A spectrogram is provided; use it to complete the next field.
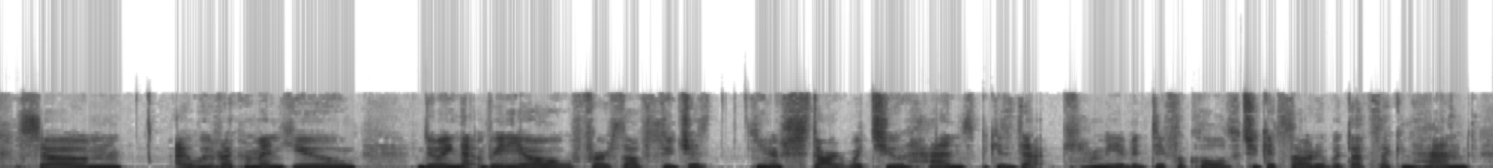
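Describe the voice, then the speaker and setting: A woman's fairly high voice with a Dutch accent, monotone, flat intonation, very even loudness and a moderate pace. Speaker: vlogger. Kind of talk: casual chat. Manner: casual.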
